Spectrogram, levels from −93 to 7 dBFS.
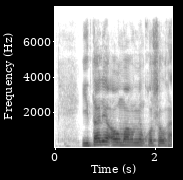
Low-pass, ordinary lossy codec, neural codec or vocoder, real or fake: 7.2 kHz; none; none; real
